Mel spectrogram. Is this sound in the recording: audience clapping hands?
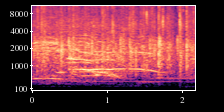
yes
